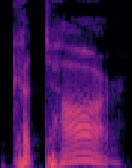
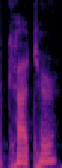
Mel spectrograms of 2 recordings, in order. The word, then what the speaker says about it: Qatar: global standards average income Qatar or Qatar depending on how you say it GDP per capita adjusted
